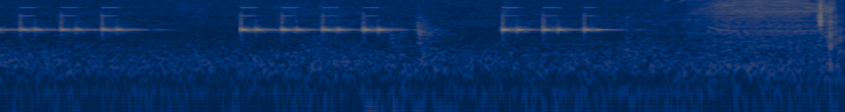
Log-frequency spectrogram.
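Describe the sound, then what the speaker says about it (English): An electronic alarm beeps in quick clusters of four sharp, high tones, repeating at a steady pace, faint and distant under a low background hum. "Oh, that's an alarm going off."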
